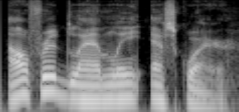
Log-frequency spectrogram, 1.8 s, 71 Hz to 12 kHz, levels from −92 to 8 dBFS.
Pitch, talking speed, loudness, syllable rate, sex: 130 Hz, 100 wpm, -15 LUFS, 4.2 syllables/s, male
